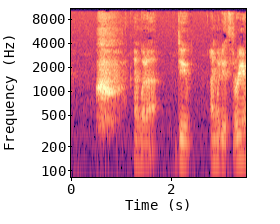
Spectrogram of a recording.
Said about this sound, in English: So the silence you're going to hear is me breathing slow and deep and starting to focus on my image.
